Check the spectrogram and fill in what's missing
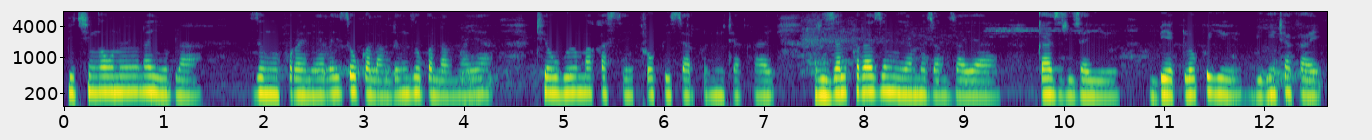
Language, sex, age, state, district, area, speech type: Bodo, female, 18-30, Assam, Chirang, urban, spontaneous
